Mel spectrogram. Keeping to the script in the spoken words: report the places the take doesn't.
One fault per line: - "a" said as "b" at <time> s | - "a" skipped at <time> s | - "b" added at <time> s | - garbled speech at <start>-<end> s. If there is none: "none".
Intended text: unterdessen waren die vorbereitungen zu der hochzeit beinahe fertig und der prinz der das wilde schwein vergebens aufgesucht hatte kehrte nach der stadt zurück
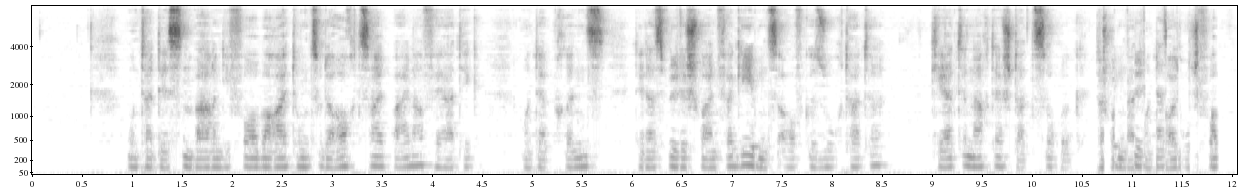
- garbled speech at 10.6-11.9 s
